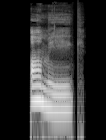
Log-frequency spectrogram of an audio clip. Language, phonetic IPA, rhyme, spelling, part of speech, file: Hungarian, [ˈɒmiːɡ], -iːɡ, amíg, adverb, Hu-amíg.ogg
- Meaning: 1. as long as, while 2. until, till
